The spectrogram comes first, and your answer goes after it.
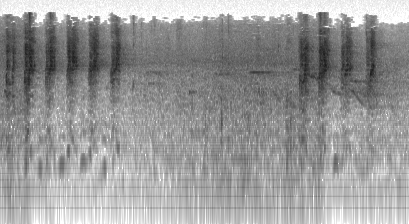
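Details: Loud, piercing screams from baby monkey Leo, calling for its mother Libby. A rhythmic burst of six sharp shrieks, roughly three each second, is followed by a short lull, then a second run of about five.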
